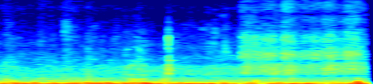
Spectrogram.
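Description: A boat moves across water with a low rumbling wash and wind buffeting the microphone, steady throughout.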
